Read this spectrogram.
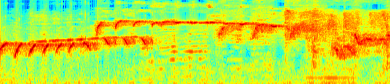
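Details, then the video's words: White-rumped shama singing, meant to goad other shamas into replying; a quick series of repeated chipping notes gives way to a long clear whistle, then a burst of harsh, scratchy high notes. "Suara murai batu gacor AMPUH buat pancingan murai batu agar emosi LANGSUNG NYAUT"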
